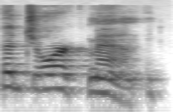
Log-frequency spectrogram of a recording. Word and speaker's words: Bjorkman: Bjorkman. And if you're wondering if I pronounced his name right, he said yes.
